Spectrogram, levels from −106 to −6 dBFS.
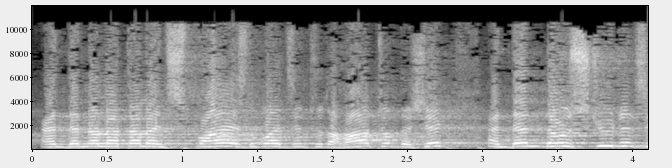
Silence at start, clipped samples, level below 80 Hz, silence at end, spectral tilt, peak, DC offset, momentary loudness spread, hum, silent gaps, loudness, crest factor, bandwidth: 0 s; under 0.1%; -40 dBFS; 0 s; -2.5 dB/octave; 0 dBFS; under 0.1%; 5 LU; none; none; -10 LUFS; 10 dB; 11 kHz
